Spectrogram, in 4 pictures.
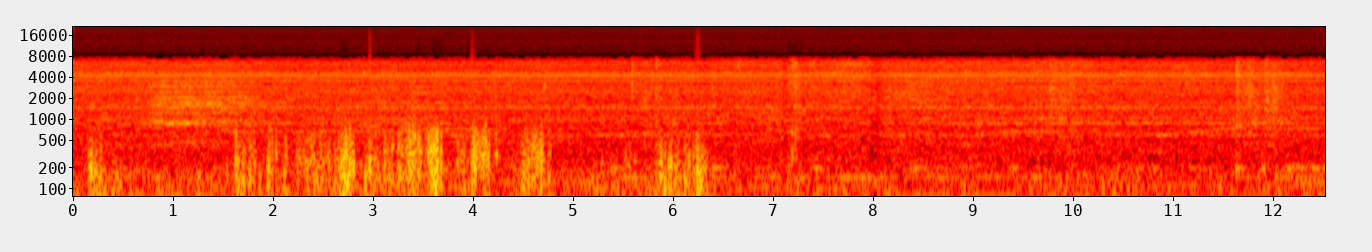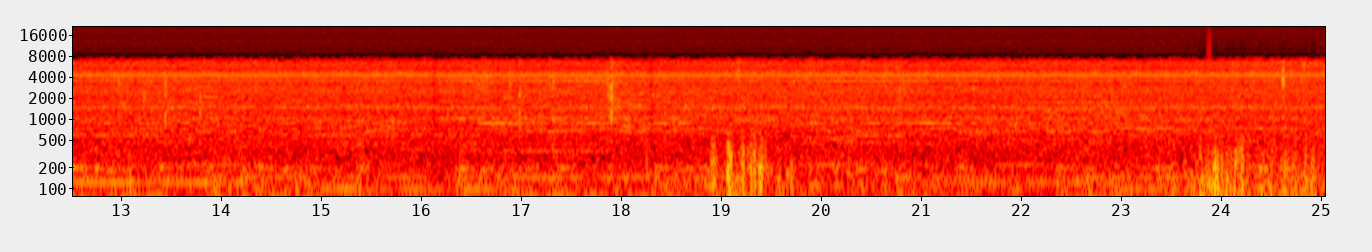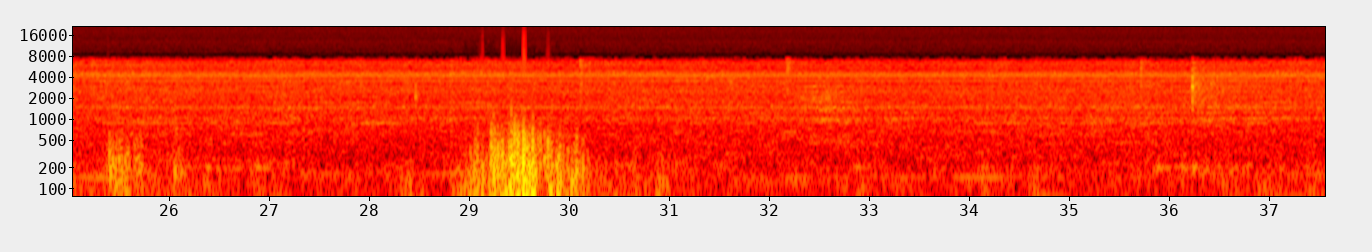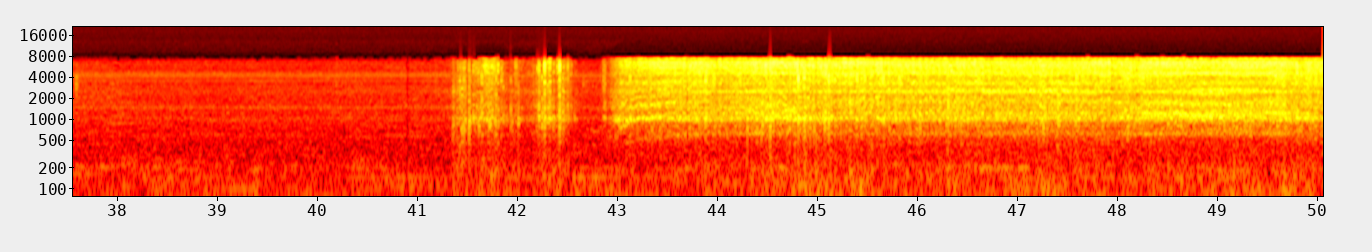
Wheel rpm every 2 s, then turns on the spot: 0, 0, 0, 0, 0, 0, 0, 0, 0, 0, 0, 0, 0, 0, 0, 0, 0, 0, 0, 0, 10, 80, 160, 160, 160.
40-42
